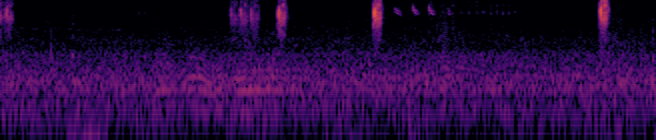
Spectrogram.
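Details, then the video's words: Male Yellow-crowned Bishop sings from a high perch atop a small tree near females foraging in long grass, guarding his patch: thin, very high sizzling bursts, single and in short clusters, irregularly spaced, over soft hiss. "Yellow-crowned Bishop male singing"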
